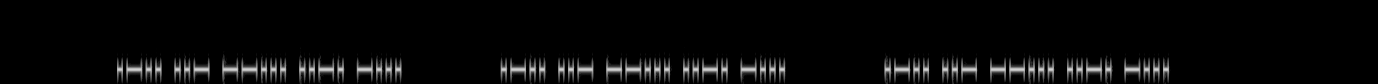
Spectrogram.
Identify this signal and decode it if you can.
Morse code, heard as a keyed tone, about 25 wpm, 700 Hz. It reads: LU7FB LU7FB LU7FB
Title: DXCC-100 Call Signs - 5 Characters - Repeated 3x - 25wpm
